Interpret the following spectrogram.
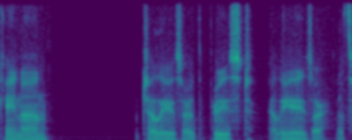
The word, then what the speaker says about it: Eleazar: Children of Israel inherited in the land of Canaan, which Eleazar the priest Eleazar, that's how you pronounce it.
